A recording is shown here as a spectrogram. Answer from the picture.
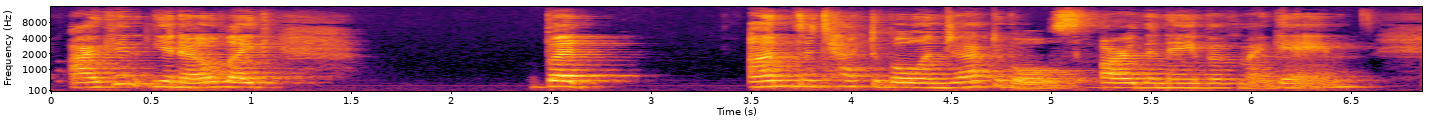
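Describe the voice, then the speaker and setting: With long, frequent pauses and a fairly slow pace, a woman speaks at a fairly high pitch in an animated tone, with ordinary pitch variation and audible room echo. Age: 30s. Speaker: nurse practitioner and med spa owner. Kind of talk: interview.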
